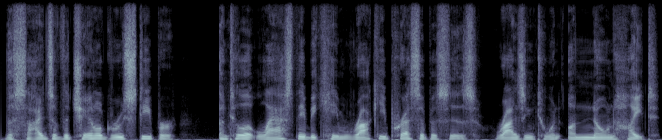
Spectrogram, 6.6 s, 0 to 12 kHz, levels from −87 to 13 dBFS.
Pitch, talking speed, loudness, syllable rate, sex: 120 Hz, 170 wpm, -20 LUFS, 5.3 syllables/s, male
